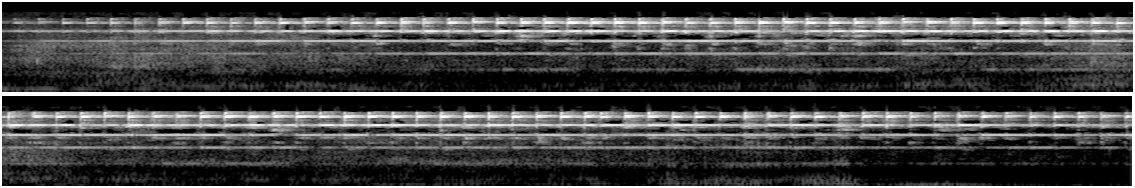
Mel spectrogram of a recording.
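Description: Electric warning bell ringing rapidly and continuously, the signal that a train is about to arrive at the station. It builds up over the first second, then holds steady.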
